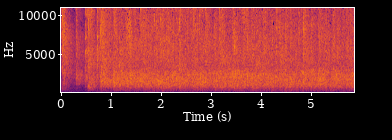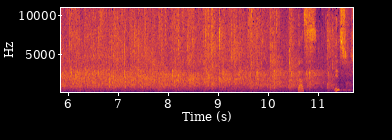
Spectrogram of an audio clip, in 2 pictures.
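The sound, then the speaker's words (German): Sustained closing applause from a live audience at the end of an interview with a minister, a dense wash of many hands clapping at steady volume for about eleven seconds before tapering slightly at the end. “schon der Schlussapplaus.”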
